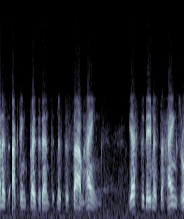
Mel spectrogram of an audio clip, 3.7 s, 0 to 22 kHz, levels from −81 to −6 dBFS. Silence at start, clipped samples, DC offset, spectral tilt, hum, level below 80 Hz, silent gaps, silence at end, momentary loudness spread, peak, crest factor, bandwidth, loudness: 0 s; under 0.1%; under 0.1%; -4.5 dB/octave; none; -64 dBFS; none; 0 s; 10 LU; -8 dBFS; 18 dB; 16 kHz; -24 LUFS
